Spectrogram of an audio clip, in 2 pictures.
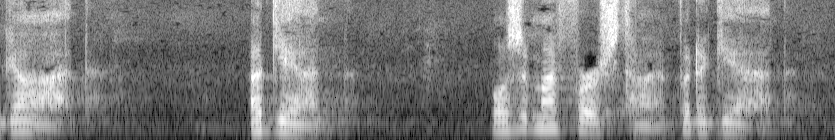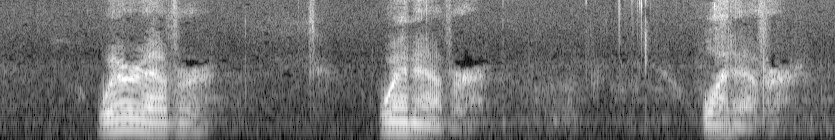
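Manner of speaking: very soft, hushed voice.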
